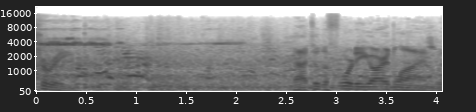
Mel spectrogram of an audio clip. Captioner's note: whistle blowing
